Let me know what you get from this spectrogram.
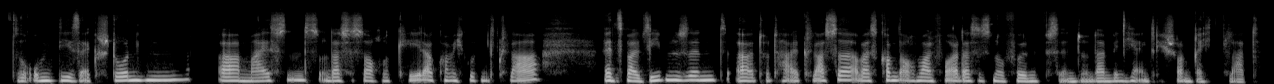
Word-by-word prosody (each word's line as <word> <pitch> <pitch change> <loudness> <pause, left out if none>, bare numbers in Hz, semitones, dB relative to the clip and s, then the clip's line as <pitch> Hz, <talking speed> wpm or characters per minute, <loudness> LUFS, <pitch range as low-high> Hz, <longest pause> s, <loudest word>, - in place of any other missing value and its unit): so 155 -3 -2
um 170 +1 +2
die 180 0 +3
6 155 +1 -4
Stunden, 195 +3 +3 0.3
äh, 175 0 +4
meistens 170 +6 -1
und 170 - -3
das 165 -1 0
ist - - -3
auch 165 -4 -3
okay, 140 -11 -3
da 185 - +2
komme 180 -1 -2
ich 165 - -4
gut 180 -2 -5
mit 170 -1 -5
klar. - - 0 0.6
Wenn's 170 -4 +3
mal 155 -5 +4
7 190 +5 +4
sind, 195 +1 +2
äh, 165 -1 +2
total 165 +2 -4
klasse, 205 +4 +1
aber - - +1
es 170 - -3
kommt 190 -1 +3
auch 165 - -1
mal 165 -2 +2
vor, - - 0
dass 160 0 -1
es 155 0 -6
nur 150 -4 -1
5 145 0 -1
sind 130 0 -3
und - - -3
dann 145 0 +1
bin 150 +1 -1
ich 160 +3 -2
eigentlich 160 -6 -7
schon - - -1
recht 125 -2 -8
platt. 115 -3 -9
170 Hz, 205 wpm, -24 LUFS, 155-185 Hz, 0.6 s, äh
